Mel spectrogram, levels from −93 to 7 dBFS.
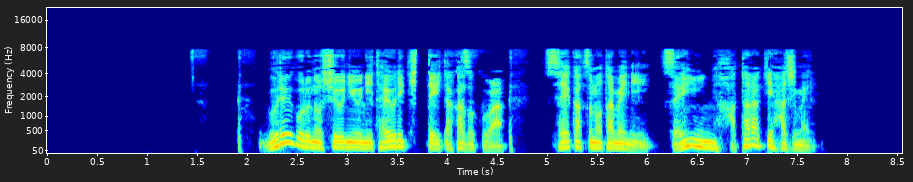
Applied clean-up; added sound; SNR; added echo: neural mask model Resemble Enhance denoiser.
